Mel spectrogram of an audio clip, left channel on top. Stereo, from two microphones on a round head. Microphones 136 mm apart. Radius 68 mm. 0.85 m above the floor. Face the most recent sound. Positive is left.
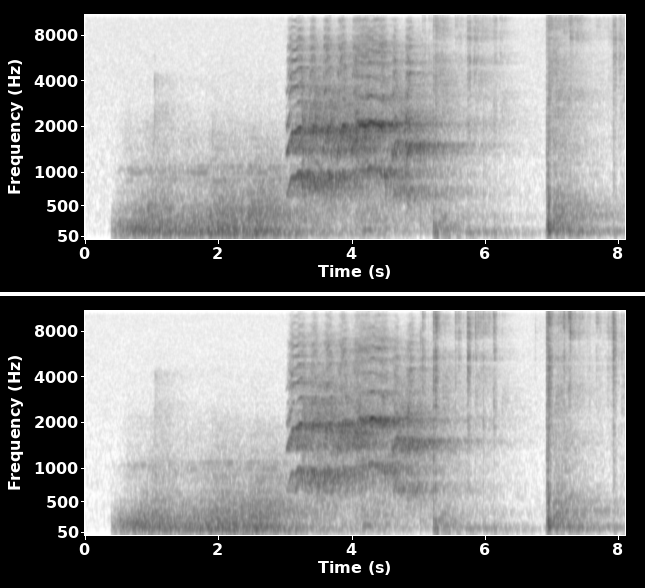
turn(degrees=-80)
